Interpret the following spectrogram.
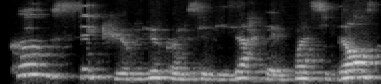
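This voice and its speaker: A woman playing a prim English lady in an absurdist stage scene, speaking in measured, repetitive exclamations of polite surprise over a video call. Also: mid-range voice, very animated, mellow, close to an everyday voice. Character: prim English lady, mildly astonished, formal. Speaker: amateur actor. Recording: dull echoey room audio.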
